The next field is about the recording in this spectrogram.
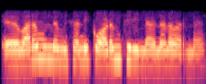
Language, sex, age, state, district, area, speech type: Tamil, female, 18-30, Tamil Nadu, Thoothukudi, urban, conversation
